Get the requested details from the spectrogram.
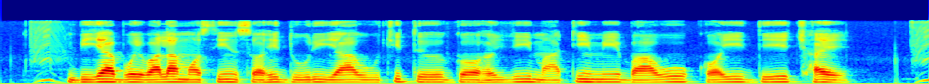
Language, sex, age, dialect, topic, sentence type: Magahi, male, 60-100, Western, agriculture, statement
